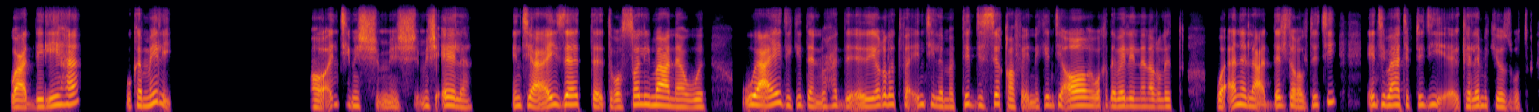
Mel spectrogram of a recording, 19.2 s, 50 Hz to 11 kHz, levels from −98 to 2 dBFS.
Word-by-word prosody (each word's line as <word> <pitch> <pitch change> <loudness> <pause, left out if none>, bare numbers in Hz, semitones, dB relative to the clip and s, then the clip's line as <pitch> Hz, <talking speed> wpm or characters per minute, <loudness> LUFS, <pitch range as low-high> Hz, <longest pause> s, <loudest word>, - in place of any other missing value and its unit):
وعدّليها، 215 - +3 0.6
وكملي. 215 +7 -1 1.7
ما - - +1
هو - - +3
أنتِ 210 -2 -3
مش 180 - +2
مش - - -2
مش 185 -3 0
آلة 165 -6 +1 0.5
أنتِ 190 +1 -1
عايزة 215 +3 +5
ت - - -1
توصّلي 210 +7 -1
معنى، 190 -5 +5
و 160 +1 -2 0.5
وعادي 215 0 +5
جدًا 195 -2 -3
إنه 170 - -7
حد 195 +1 -9
يغلط، 200 +7 -1
فأنتِ 220 +3 -6
لما 175 -4 -4
بتدي 200 +4 -5
الثقة 195 -1 +1
فإنك 165 +3 -8
أنتِ 200 +1 -6
آه 195 0 +5
واخدة 180 -3 -4
بالي 180 0 0
إن 170 - -8
أنا 170 -1 -3
غلطت، 165 +1 -6 0.4
وأنا 215 0 +1
اللي 185 - -3
عدلت 195 -2 -1
غلطتي؛ 205 - -4 0.4
أنتِ 215 +2 -1
بقى 205 0 +2
هتبتدي 210 - -6
كلامك 180 +1 -4
يضبط، 160 -3 -5
195 Hz, 130 wpm, -24 LUFS, 175-215 Hz, 1.7 s, عايزة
